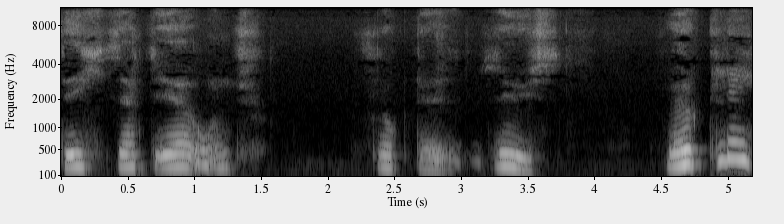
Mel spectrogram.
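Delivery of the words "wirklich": high-pitched, loud, eager, called-out exclamation. She replies to Anton right after he answers her question; called out. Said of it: "rief sie".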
